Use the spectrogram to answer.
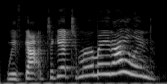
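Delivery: high, loud squawky parrot. Acted. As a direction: chirp it out like an anxious parrot.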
